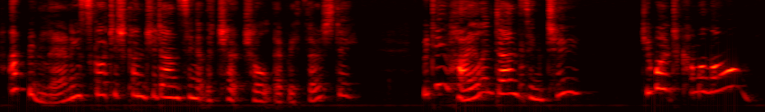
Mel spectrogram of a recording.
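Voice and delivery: put-on high, quick boyish Scots voice; eager boy. Rory cornering her after geography, high and quick. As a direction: rattle it off like a keen schoolboy.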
